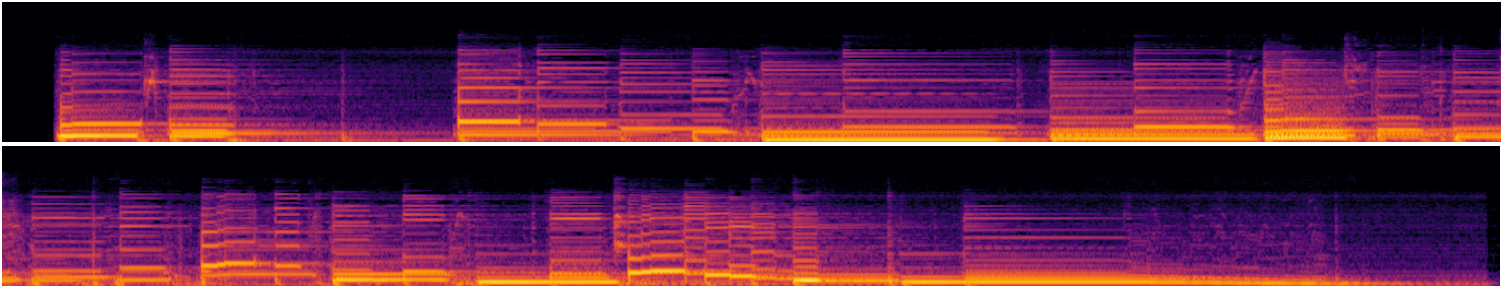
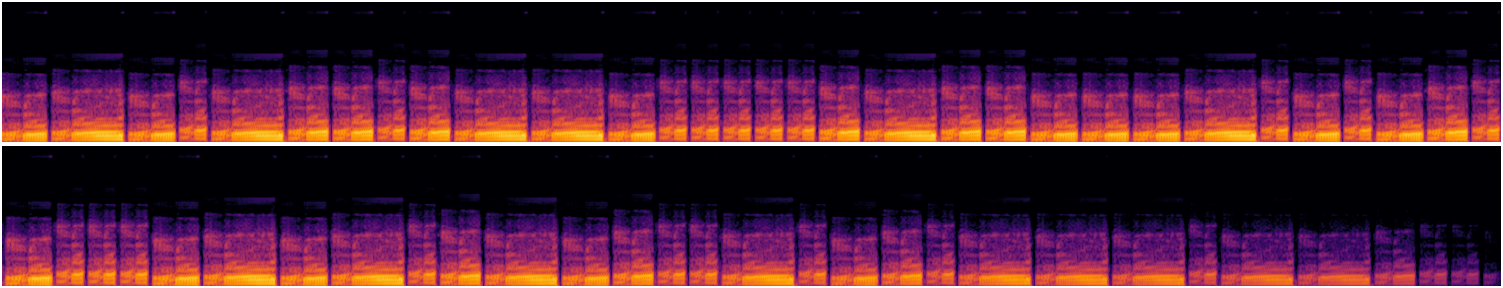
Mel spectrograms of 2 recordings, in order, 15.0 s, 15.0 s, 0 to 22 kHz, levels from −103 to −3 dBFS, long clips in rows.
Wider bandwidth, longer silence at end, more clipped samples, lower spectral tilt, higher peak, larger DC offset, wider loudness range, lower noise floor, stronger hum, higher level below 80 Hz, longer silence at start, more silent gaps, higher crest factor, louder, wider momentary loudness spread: first, 5.6 kHz vs 2.3 kHz; about the same, 0.45 s vs 0.4 s; neither; second, -11.5 dB/octave vs -15 dB/octave; about the same, -8 dBFS vs -6 dBFS; neither; second, 5 LU vs 8 LU; about the same, -50 dBFS vs -49 dBFS; neither; about the same, -38 dBFS vs -40 dBFS; first, 0.3 s vs 0 s; neither; about the same, 16 dB vs 16 dB; about the same, -24 LUFS vs -23 LUFS; about the same, 11 LU vs 12 LU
